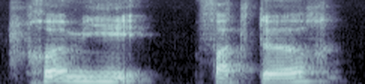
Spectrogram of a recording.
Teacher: dans premier facteur, je ne prononce pas le R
